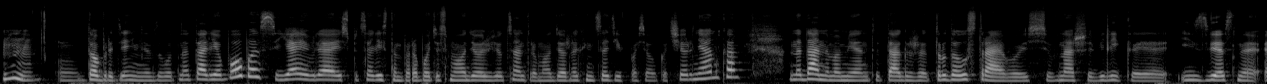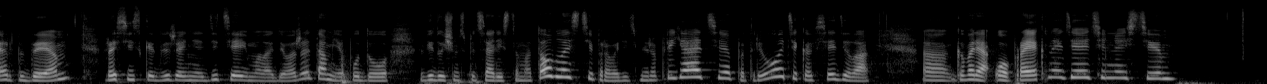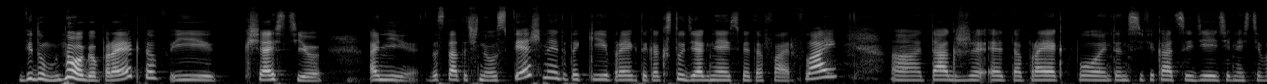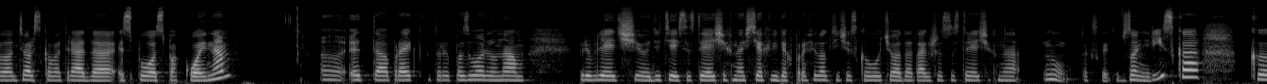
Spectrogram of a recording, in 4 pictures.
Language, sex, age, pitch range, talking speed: Russian, female, 20-39, 190-225 Hz, 120 wpm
